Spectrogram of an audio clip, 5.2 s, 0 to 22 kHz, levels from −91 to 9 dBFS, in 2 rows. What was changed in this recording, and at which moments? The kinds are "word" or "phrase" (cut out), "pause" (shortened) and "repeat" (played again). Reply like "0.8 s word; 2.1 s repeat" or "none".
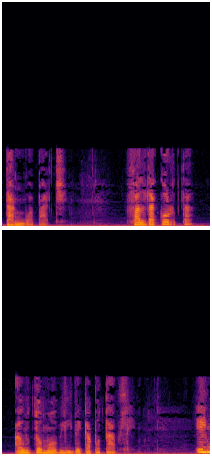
none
